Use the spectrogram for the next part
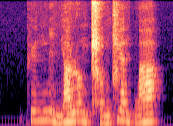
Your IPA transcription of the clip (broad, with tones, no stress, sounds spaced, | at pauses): pʰ y˥ n m i˥˩ n̪ j ä˥ ɻ ɤ˥˩ ŋ ʈ͡ʂʰ ɤ˧˥ ŋ t͡ɕ ɥ ɛ˥˩ n p w ä˥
